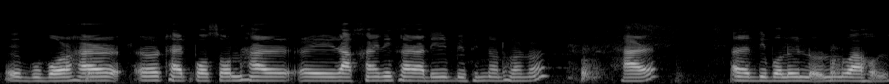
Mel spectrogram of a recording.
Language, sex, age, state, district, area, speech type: Assamese, female, 60+, Assam, Dhemaji, rural, spontaneous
